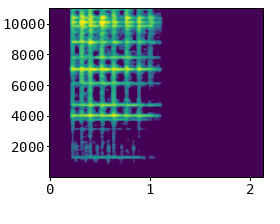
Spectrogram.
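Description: Notification-bell sound effect from a subscribe-button animation: a short, bright, bell-like ring that starts about a quarter of a second in and stops after just under a second.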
